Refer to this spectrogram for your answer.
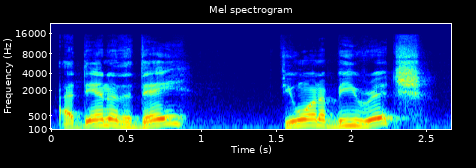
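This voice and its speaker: His voice sits high, animated and brisk: a podcast guest in his twenties from Ontario, Canada, with a Toronto accent. In casual interview talk he's emphatic and motivational, repeating words for stress and calling the host bro.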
